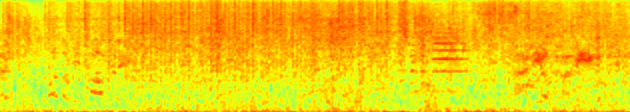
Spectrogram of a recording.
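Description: Heavy gunfire rattles in quick bursts.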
